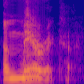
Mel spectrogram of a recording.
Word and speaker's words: America: In the word America, we punch that mer, and it'd be very weird if we did that to another syllable, like America or America.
